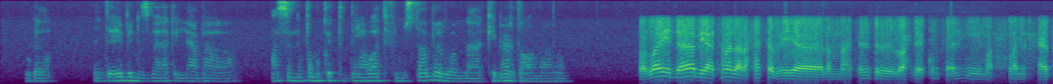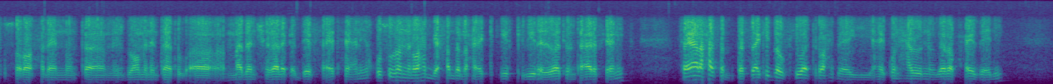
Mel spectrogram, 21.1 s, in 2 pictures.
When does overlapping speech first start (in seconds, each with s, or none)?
none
